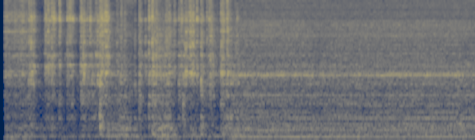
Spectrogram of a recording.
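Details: Older Maytag Performa dishwasher running: rough grinding and rattling for a few seconds, then a steady motor hum. Grinding noise, described as an easy fix.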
